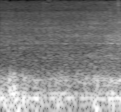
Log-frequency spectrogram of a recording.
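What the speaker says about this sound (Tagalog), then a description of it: "So, ngayon, malakas ang hangin." Strong wind buffeting the microphone while cycling through Metro Manila, a loud continuous low rumble and roar without any voices.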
